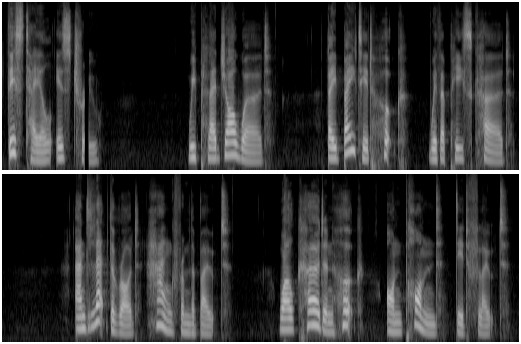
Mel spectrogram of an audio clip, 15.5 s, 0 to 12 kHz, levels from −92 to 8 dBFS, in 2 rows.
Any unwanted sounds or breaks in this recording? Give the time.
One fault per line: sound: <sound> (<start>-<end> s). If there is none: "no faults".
sound: dropout (1.2-1.3 s)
